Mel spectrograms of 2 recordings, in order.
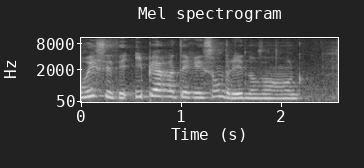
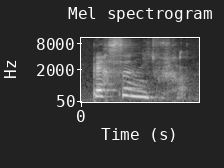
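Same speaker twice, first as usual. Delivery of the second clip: ordinary talk, nothing marked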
